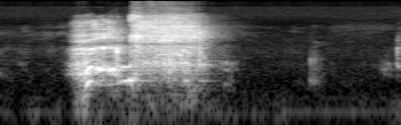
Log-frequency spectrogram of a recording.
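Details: One loud self-induced sneeze: a quick intake followed by a forceful hissing burst of air; sneeze.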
